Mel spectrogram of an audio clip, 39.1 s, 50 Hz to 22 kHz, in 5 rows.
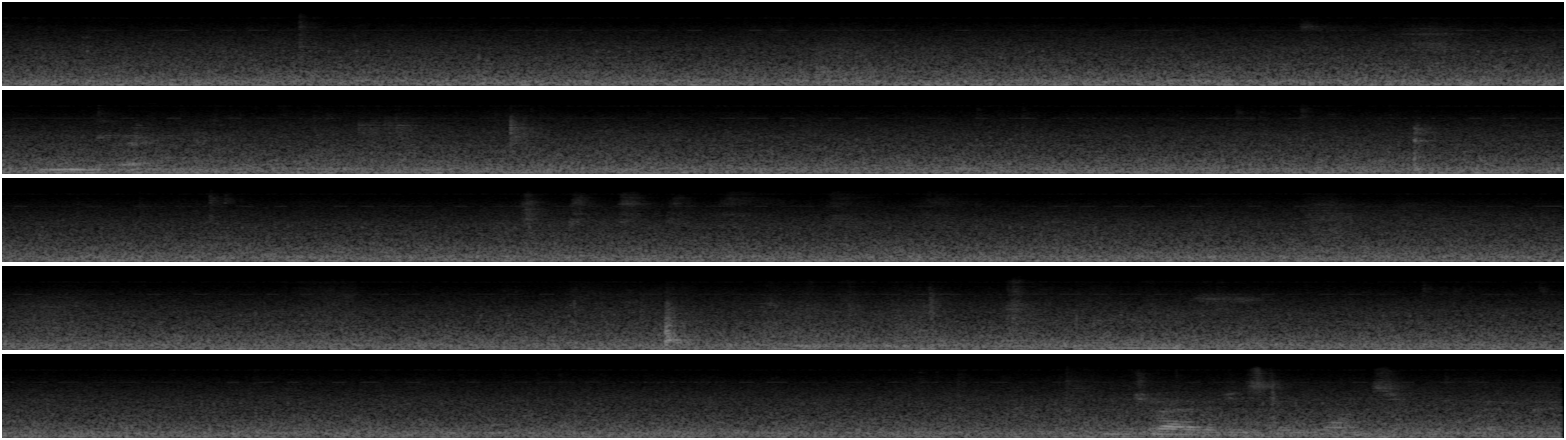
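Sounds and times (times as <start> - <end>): room noise: 0.0 - 39.0.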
